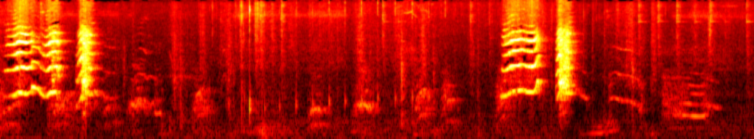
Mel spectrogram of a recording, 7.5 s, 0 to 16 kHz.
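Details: Male puppy aged 80 days, the fourth in a litter, filmed on 26 April: high whistled whines with stacked harmonics at the start and again near five seconds, plus softer short whimpers and faint background noise between.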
